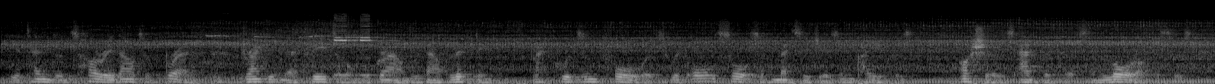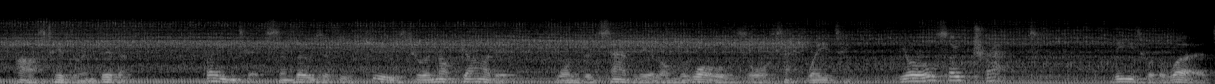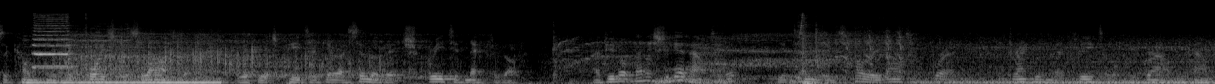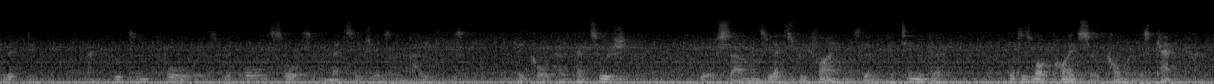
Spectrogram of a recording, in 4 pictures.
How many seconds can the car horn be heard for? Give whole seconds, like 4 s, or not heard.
4 s.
